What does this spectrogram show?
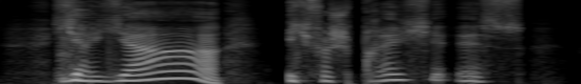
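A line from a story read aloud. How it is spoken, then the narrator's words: Excited chatty call. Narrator (German): rief die redselige Schildkröte ganz aufgeregt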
